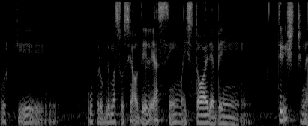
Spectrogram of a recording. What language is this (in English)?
Portuguese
